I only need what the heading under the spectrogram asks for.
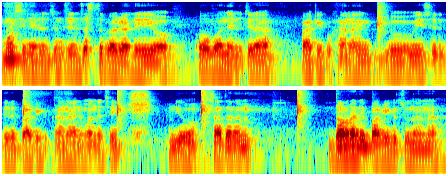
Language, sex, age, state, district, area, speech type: Nepali, male, 18-30, West Bengal, Darjeeling, rural, spontaneous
